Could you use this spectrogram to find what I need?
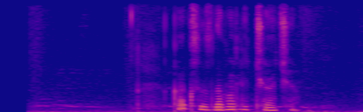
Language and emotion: Russian, neutral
